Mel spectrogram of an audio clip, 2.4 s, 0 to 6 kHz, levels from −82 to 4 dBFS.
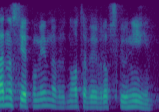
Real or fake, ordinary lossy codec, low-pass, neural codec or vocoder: fake; none; 5.4 kHz; codec, 16 kHz, 6 kbps, DAC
